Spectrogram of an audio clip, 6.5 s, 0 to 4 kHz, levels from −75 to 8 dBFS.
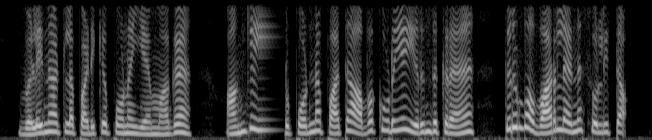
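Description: From 2.37 to 2.54 s, just after "படிக்கப் போன என் மகன்", the speech turns choppy and robotic: repeated packet loss, with four short holes, the longest 22 ms, each patched by repeating the preceding sound. About a third of this span is synthetic fill, so 60 ms of real audio is missing.

From 2.59 to 2.86 s, right before "பொண்ண பாத்து அவ கூடயே", about 260 ms of speech is replaced by a stretched continuation of the last sound, a fading buzz or hiss, with no silence. The likely cause is a long network dropout, with the original audio in that gap lost. All of this is heard through the G.711 mu-law call path, which has nothing above 4 kHz.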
